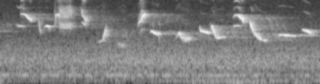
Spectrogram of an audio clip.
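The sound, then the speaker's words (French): A bird chirps in many short, high, quick notes in irregular bursts over a faint low hum. “Voilà, si c'était pas clair, l'oiseau te l'a expliqué.”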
